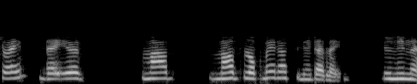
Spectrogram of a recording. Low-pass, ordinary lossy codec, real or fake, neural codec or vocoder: 3.6 kHz; none; fake; codec, 44.1 kHz, 1.7 kbps, Pupu-Codec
